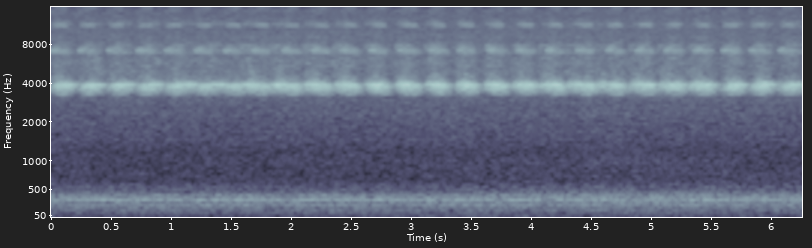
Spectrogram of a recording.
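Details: Insects calling at 05:00 on an August 2019 morning, recorded without edits. A shrill, rapidly pulsing trill repeats about four beats a second at a steady high pitch over a soft low hum.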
